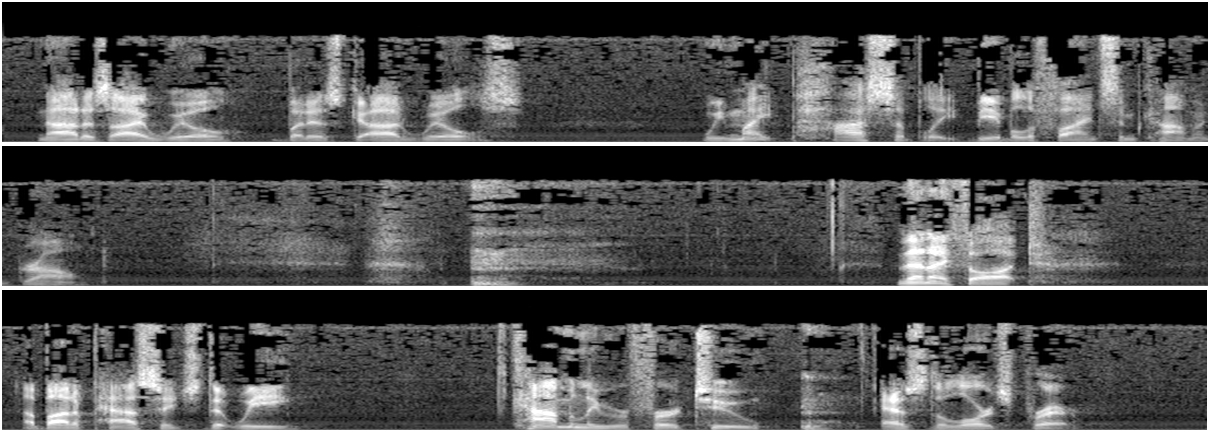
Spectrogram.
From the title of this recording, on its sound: Worship Service - Audio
